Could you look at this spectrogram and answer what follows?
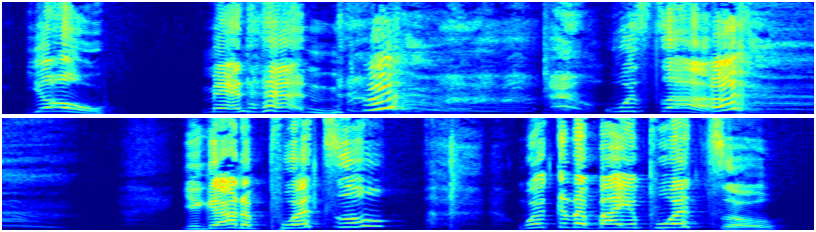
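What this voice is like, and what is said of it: Put-on New York accent. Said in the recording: “the New York accent”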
